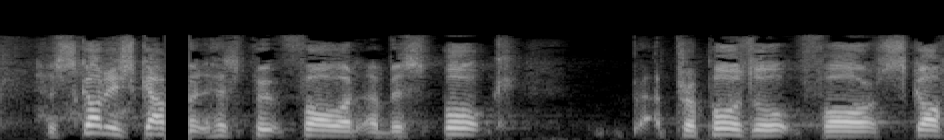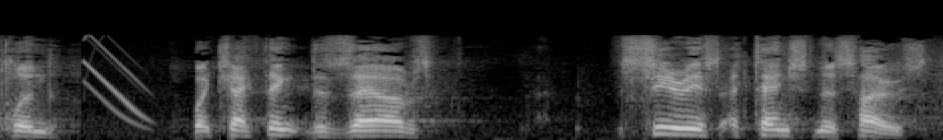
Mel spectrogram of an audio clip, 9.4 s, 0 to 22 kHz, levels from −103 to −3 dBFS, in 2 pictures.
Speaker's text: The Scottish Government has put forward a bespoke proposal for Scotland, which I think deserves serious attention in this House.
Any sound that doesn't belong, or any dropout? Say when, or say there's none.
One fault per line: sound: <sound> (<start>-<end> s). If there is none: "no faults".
sound: dropout (0.8-0.9 s)
sound: chirp (5.1-5.5 s)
